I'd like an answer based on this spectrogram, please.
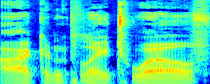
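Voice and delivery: faked, low, deep grown-up voice. Retelling a TV scene where the son answers: imitating a deep voice. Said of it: "His son responds in a deep voice".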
